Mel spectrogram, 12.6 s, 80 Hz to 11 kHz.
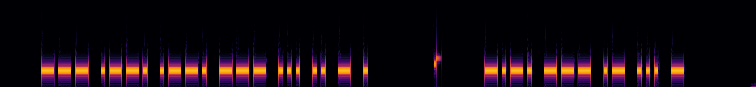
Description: Morse code, heard as a keyed tone, about 17 wpm, 700 Hz. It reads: OPPOSITE COAST
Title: Sentences from Top 1300 Words - New Word Drill Alt - 17wpm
